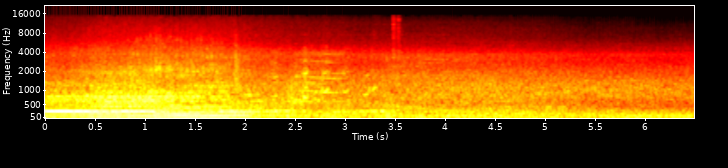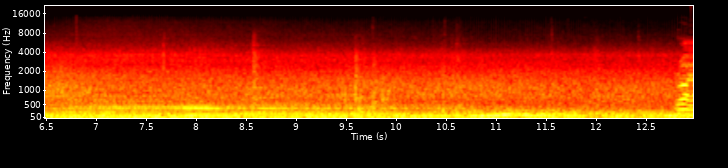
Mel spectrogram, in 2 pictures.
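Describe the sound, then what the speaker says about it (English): A Lamborghini Superleggera in sport mode gives a loud, deep engine roar that drops after two seconds into a steady rumbling drone with road and wind noise, continuous with no talk. "it's obvious to say that I'm driving a Lamborghini"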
